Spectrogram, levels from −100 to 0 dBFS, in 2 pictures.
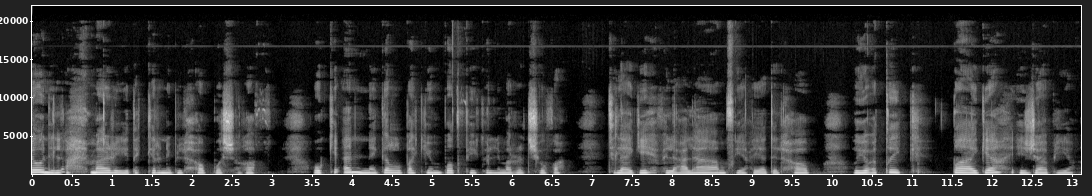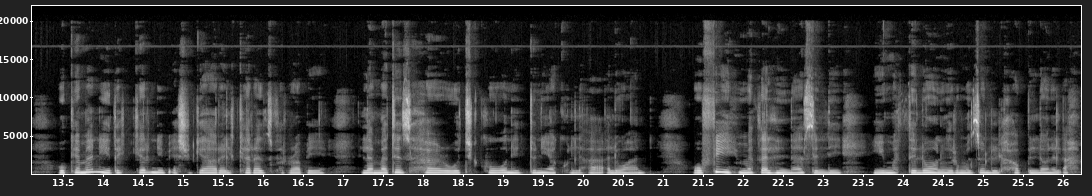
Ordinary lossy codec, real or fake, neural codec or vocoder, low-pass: none; real; none; none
